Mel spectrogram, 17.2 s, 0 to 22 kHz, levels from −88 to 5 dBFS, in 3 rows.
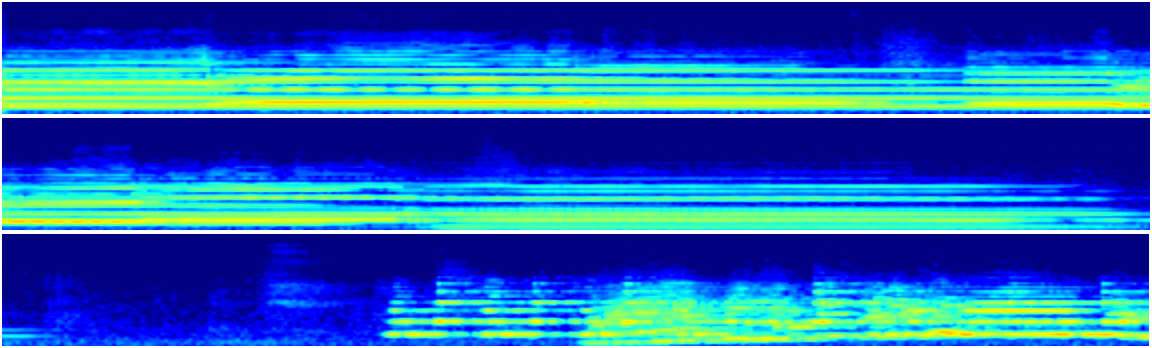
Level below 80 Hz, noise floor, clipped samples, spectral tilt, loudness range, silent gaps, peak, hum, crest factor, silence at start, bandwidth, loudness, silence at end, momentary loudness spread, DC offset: -76 dBFS; -65 dBFS; under 0.1%; -7 dB/octave; 13 LU; none; -14 dBFS; none; 14 dB; 0 s; 7.6 kHz; -29 LUFS; 0 s; 13 LU; under 0.1%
